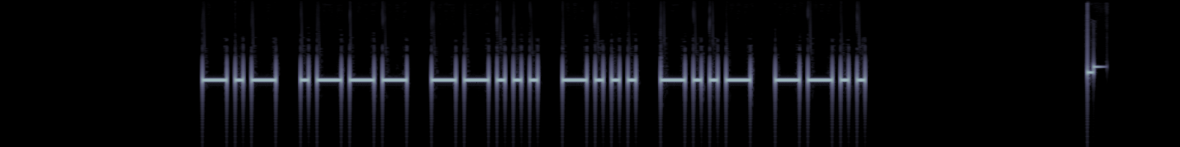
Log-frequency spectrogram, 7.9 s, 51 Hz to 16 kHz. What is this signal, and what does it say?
Morse code, heard as a keyed tone, about 22 wpm, 700 Hz. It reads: KJ7BXZ
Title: USA Call Signs Repeated 3x 22wpm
